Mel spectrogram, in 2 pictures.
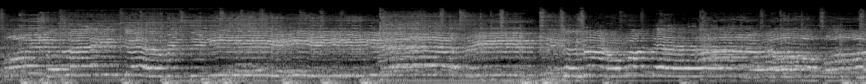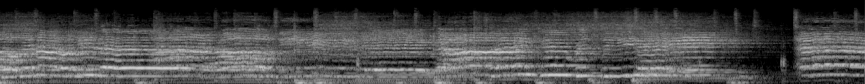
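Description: Four women singing a gospel song together into microphones, with a low beat underneath that thins out about halfway through.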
